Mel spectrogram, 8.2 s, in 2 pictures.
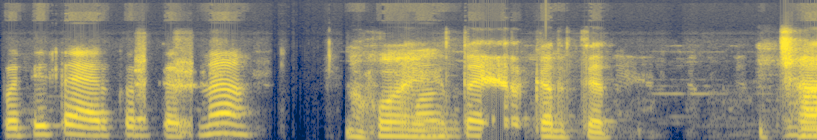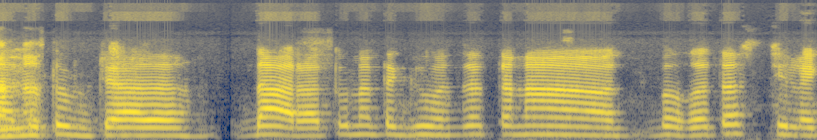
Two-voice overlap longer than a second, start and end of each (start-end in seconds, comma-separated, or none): none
